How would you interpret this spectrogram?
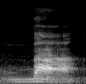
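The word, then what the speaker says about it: ب: And when we will join our lips, like ba, that is called ba, ba. So, ba, like B in English.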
